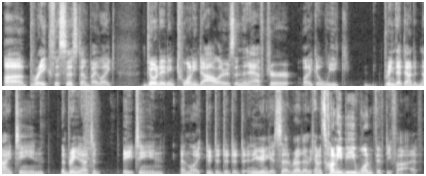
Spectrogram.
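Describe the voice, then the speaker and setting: A man's voice: on the low side, fairly quick, a bit bright. A young man co-hosting a casual podcast, rambling loosely, laughing often and swearing freely. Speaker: podcast co-host.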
